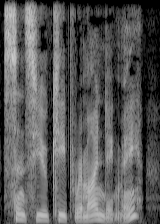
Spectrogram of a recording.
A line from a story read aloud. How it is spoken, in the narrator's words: Grissina grumbled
